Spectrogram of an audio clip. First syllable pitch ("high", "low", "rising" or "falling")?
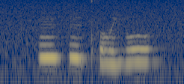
high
